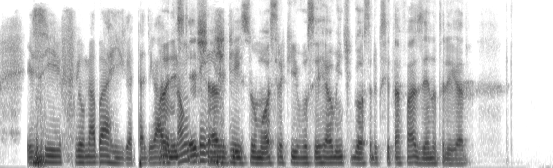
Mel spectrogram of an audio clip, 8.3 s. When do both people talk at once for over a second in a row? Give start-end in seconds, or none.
2.4-3.8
